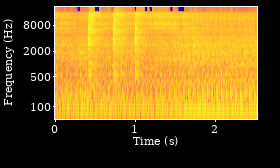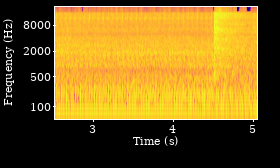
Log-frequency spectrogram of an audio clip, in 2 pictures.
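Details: Old Haskel gas booster after a shuttle valve rebuild, under load: sharp metallic bang-then-taps clusters over a steady compressor drone, the shuttle moving so fast it bounces on one side and chatters.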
